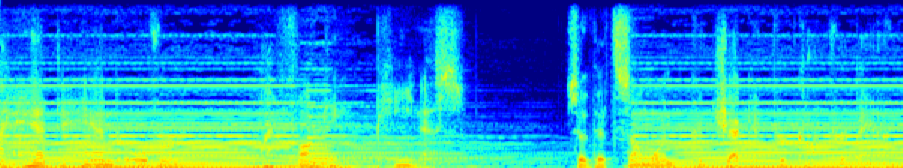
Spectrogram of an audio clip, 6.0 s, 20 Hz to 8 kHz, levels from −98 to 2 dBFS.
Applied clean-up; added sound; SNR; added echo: none; Organ; -2 dB; none.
